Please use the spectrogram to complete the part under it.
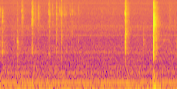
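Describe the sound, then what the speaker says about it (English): A computer keyboard space bar is pressed in a quiet room. A few soft, scattered clicks come first, then one sharper, louder press near the end. "I'm asking you to press this space bar to get it going."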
